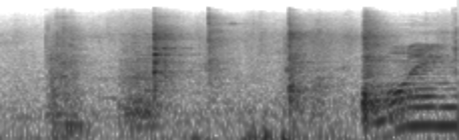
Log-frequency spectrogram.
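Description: A door opens with a click.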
